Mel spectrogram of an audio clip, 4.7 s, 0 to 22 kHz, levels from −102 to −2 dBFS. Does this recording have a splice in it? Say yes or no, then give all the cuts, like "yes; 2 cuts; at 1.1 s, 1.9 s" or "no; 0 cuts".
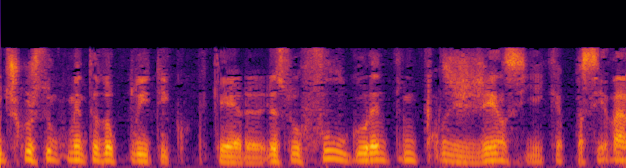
yes; 1 cut; at 2.0 s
